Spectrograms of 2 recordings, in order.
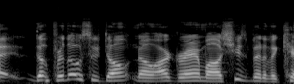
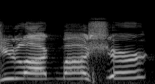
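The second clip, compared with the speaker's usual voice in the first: slow, raised uncle voice; Uncle Mike; 7 semitones higher, 4 dB louder, slower than usual. Retold or imitated. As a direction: call it out slowly, pitched up. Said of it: "He goes".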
